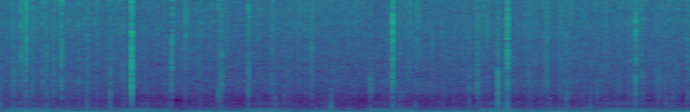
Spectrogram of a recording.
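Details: Pet cat purring, a dense low vibration pulsing in even breath-length waves, set against the snapping and crackling of a fireplace.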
